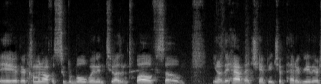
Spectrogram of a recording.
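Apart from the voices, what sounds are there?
No everyday noises stand out.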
